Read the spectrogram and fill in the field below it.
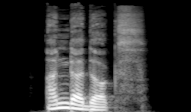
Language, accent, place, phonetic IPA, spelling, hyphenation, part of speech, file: German, Germany, Berlin, [ˈandɐdɔks], Underdogs, Un‧der‧dogs, noun, De-Underdogs.ogg
- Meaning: 1. genitive of Underdog 2. plural of Underdog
